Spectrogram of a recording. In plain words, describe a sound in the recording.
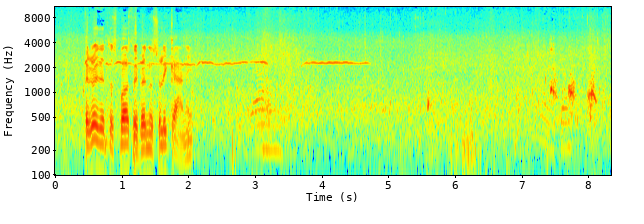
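Small dogs splash through shallow water.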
